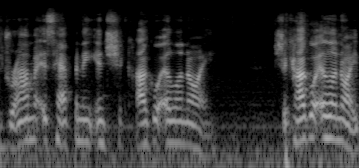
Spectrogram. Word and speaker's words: Illinois: is happening in Chicago Illinois Chicago Illinois the S is silent don't say it because we look down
